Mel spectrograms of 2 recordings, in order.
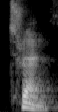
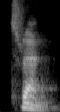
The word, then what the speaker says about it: tren: And train is tren, short syllable, tren.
